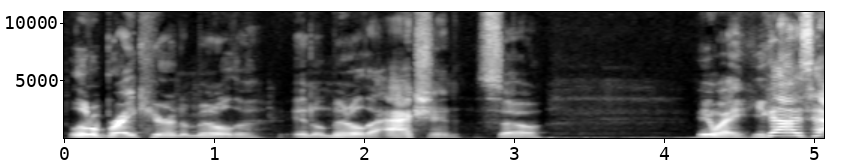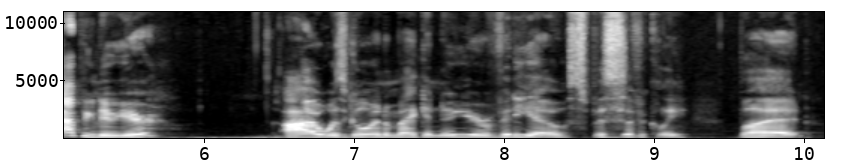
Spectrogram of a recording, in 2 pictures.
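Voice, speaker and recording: A man's voice: on the high side, animated, brisk, no echo. A man, congested, chatting casually to viewers in a homestead vlog. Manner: folksy, chatty, addresses viewers as y'all. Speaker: farm vlogger. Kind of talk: casual vlog talk to camera.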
